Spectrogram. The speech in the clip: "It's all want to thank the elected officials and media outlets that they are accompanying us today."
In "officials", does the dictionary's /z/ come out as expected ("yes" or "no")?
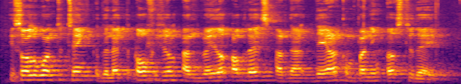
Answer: no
